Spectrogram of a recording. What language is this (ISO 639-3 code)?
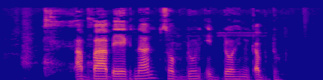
orm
